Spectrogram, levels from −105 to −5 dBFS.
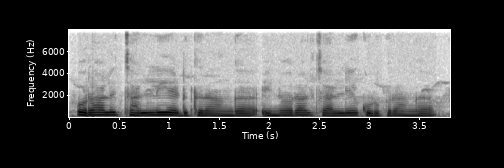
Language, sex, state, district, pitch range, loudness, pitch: Tamil, female, Tamil Nadu, Kanyakumari, 195-210 Hz, -14 LUFS, 200 Hz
